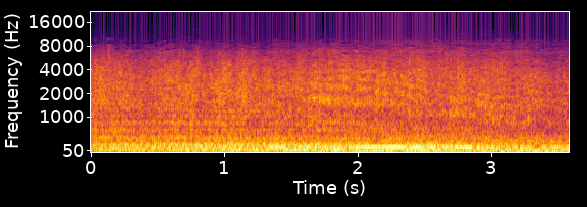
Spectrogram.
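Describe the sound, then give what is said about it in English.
A steady, loud drone of propeller aircraft engines roars overhead, a dense low hum with a faint rising tone, continuous throughout with no voices. “A camera sits on a stand as planes fly overhead.”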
